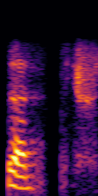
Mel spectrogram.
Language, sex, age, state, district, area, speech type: Assamese, female, 60+, Assam, Dibrugarh, rural, conversation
